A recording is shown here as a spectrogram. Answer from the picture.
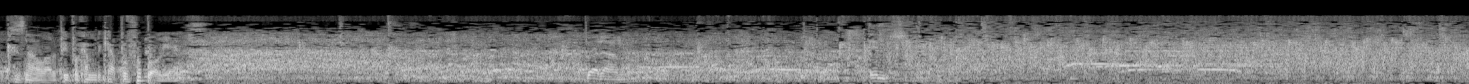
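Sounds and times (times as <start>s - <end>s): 
speech: 0.1s - 2.5s, 5.8s - 6.8s, 8.7s - 9.7s
laughter: 1.4s - 13.5s
crowd applause at a public meeting about a school superintendent: 1.8s - 14.6s.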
